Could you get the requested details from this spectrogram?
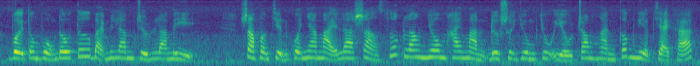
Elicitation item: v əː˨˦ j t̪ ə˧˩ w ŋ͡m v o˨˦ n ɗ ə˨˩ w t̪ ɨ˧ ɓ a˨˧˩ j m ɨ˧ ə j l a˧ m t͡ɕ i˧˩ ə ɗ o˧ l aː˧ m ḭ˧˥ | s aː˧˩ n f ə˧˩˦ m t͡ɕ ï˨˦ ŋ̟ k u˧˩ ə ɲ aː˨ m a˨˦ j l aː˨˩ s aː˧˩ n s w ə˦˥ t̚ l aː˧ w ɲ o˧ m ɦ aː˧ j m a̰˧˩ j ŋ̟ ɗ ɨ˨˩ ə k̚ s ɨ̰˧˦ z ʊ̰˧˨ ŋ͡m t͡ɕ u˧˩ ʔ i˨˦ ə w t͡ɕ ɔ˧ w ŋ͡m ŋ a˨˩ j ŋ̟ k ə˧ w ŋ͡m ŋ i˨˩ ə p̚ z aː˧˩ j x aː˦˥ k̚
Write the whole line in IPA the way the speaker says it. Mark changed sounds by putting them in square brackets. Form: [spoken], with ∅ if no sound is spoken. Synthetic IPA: v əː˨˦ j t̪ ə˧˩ w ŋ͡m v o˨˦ n ɗ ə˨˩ w t̪ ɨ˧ ɓ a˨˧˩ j m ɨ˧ ə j l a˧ m t͡ɕ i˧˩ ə ɗ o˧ l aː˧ m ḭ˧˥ | s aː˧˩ n f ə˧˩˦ m t͡ɕ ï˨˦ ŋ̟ k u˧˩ ə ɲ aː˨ m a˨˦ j l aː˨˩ s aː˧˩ n s w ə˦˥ t̚ l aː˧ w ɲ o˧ m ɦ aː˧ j m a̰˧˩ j ŋ̟ ɗ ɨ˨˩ ə k̚ s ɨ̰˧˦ z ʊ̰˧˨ ŋ͡m t͡ɕ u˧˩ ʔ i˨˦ ə w t͡ɕ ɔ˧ w ŋ͡m ŋ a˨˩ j ŋ̟ k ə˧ w ŋ͡m ŋ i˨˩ ə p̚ z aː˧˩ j x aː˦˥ k̚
